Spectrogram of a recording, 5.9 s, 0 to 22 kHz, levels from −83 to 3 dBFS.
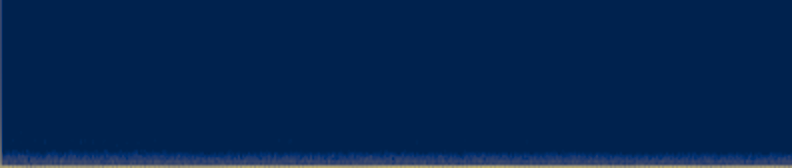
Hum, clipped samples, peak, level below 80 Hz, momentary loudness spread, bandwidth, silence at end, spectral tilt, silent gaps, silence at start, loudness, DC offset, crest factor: none; under 0.1%; -14 dBFS; -32 dBFS; 6 LU; 1.1 kHz; 0 s; -13.5 dB/octave; none; 0 s; -25 LUFS; under 0.1%; 10 dB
